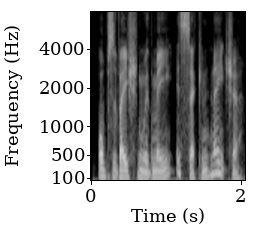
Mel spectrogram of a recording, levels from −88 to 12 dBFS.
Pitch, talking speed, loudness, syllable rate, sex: 125 Hz, 175 wpm, -18 LUFS, 6.5 syllables/s, male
